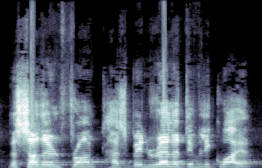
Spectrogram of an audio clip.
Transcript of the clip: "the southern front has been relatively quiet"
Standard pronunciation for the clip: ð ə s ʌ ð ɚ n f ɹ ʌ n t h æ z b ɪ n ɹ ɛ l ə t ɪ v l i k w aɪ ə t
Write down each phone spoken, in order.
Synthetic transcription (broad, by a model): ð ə s ʌ ð ɚ n f ɹ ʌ n t h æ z b ɪ n ɹ ɛ l ə t ɪ v l i k w aɪ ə t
